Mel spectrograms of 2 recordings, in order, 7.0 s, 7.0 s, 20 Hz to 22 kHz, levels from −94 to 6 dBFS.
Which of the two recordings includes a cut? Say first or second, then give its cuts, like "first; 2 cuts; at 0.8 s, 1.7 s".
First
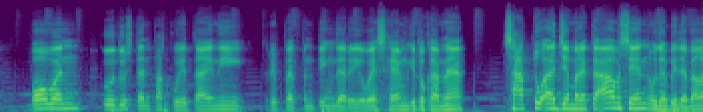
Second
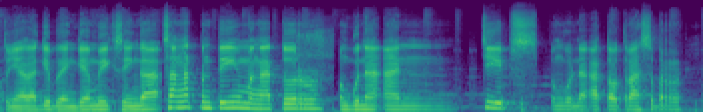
second; 2 cuts; at 1.6 s, 3.3 s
